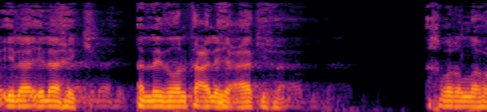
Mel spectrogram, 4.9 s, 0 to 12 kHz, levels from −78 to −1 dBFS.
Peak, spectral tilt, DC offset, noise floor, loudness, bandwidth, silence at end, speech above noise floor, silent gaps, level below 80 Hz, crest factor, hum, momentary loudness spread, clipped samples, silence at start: -6 dBFS; -6 dB/octave; under 0.1%; -67 dBFS; -20 LUFS; 11.5 kHz; 0 s; 48 dB; none; -50 dBFS; 14 dB; none; 16 LU; under 0.1%; 0 s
